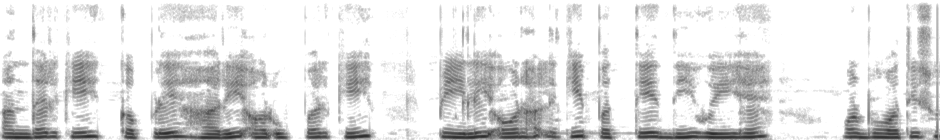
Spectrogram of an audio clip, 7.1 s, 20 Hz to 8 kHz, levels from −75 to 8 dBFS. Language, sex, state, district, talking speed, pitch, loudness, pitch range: Hindi, female, Uttar Pradesh, Budaun, 160 wpm, 220 Hz, -15 LUFS, 205-230 Hz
